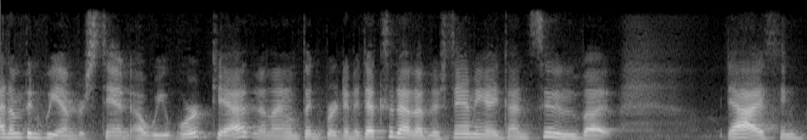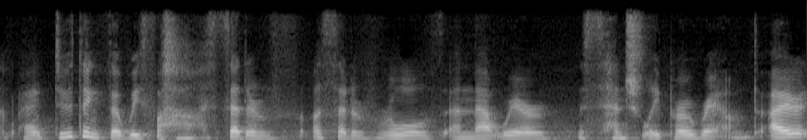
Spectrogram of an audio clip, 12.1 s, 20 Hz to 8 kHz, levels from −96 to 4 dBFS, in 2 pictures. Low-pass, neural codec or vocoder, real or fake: 7.2 kHz; codec, 16 kHz, 0.5 kbps, FunCodec, trained on LibriTTS, 25 frames a second; fake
